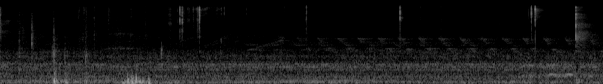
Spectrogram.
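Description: Faint scattered clicks and scrapes of a lock pick working the pins inside a brass EY padlock held under tension, with a soft bump about a second in.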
